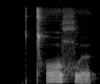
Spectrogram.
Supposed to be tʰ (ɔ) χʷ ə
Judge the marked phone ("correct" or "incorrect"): correct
